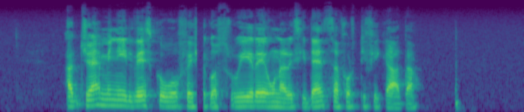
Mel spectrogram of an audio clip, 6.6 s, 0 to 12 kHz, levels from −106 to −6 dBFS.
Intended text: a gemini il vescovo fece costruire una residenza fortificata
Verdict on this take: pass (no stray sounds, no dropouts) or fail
fail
